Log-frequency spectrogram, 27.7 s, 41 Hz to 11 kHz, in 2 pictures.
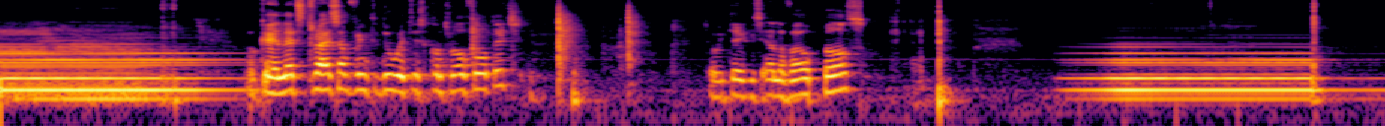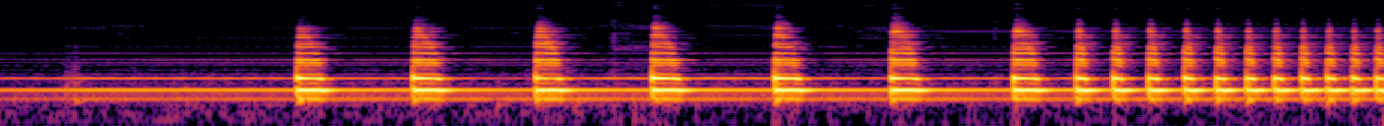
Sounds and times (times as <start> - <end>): Electronic tuner: 0.0 - 2.9, 10.5 - 27.6
Speech: 2.5 - 5.3, 7.0 - 8.7.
